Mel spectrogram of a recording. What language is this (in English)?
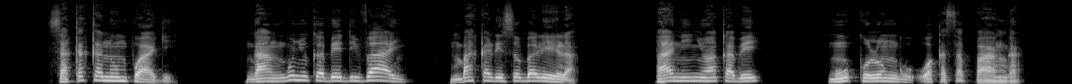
Matengo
